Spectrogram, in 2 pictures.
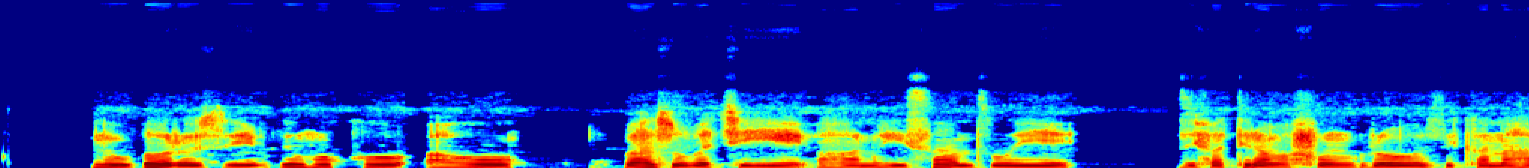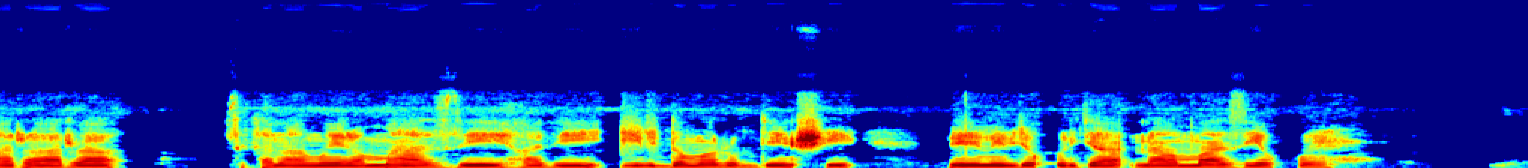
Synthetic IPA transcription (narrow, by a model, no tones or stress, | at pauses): nubɡo̞ːɾo̞zibɡiːŋho̞kʰo̞aho̞ | βaːzuːβacije̞aɦaːn̥huhisaːnzuːje̞ | zifatiɾamafuːŋɡuɾo̞zikʰanaɦaɾaːɾa | z̥ikanaŋweːɾamaːziɦaɾiːβido̞moɾobjiːnʃi | βiɾinibjo̞kuɾɟanamaːzijo̞k̚uːŋo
